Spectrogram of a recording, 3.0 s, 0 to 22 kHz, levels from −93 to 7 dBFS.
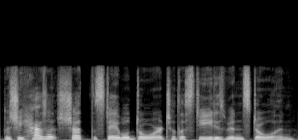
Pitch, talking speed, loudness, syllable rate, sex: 195 Hz, 260 wpm, -20 LUFS, 5.2 syllables/s, female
